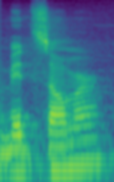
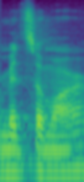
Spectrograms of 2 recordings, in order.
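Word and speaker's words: Midsommar: said that was um I always pronounce it maybe pretentiously. I think this is how you're supposed to pronounce it, but Midsummer or Midsomar. Midsomar. Yeah. Yeah. Some people say Midsummer and I'm like I definitely don't think that's right.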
